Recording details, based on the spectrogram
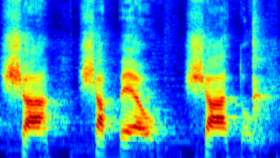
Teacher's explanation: pra falar chapéu a língua tá mais pra trás na boca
